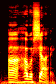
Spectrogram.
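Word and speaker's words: הושע: And you would say his name in the Hebrew, Hawashai, which means deliver, okay?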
